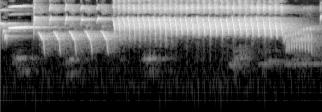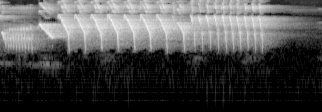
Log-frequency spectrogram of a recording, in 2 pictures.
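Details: Canary singing a long, lively song: a burst of falling chirps opens into a sustained high buzzy trill, followed after a short break by a string of sweeping downward notes repeated rapidly.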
